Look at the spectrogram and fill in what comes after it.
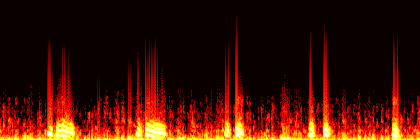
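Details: Monta, a pet cat, snoring softly while asleep on a bed in the early afternoon of a cold, rainy day; low, throaty breath rasps come in pairs about every one and a half seconds in a quiet room.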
